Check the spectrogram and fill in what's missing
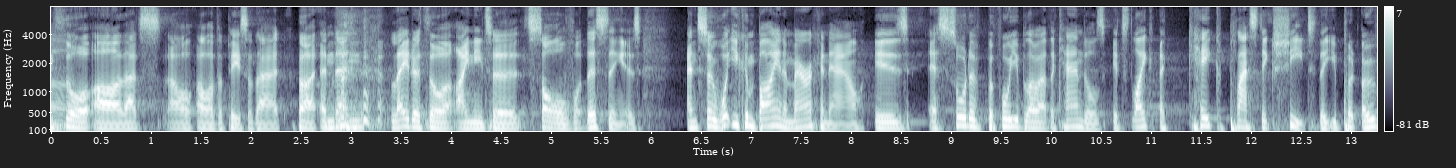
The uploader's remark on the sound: Live from Coventry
